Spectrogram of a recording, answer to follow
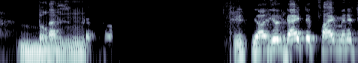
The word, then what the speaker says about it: Boman: I think it's Bowman. It's Bman. You know, Bman. Awesome. Bman. Am I pronouncing that right or now? I'm self-conscious about it. Completely incorrect, but it sounds perfect.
